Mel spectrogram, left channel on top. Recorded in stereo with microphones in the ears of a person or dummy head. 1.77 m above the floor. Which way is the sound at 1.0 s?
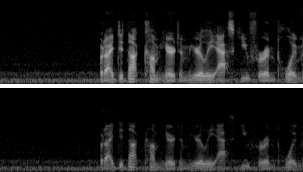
65° left (ahead or behind).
